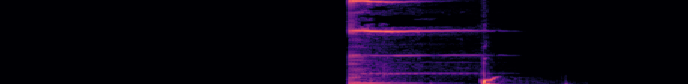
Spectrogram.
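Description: Sound effects of a subscribe-button animation: silence, then about a second in a bright, bell-like notification ding that rings and fades, with a short rising pop just after it.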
